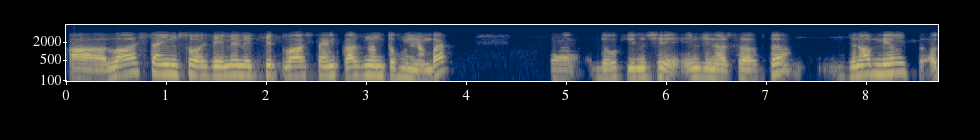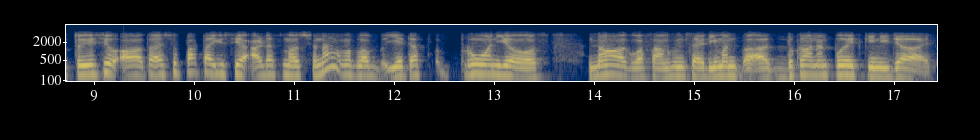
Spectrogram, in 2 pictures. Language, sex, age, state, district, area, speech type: Kashmiri, male, 18-30, Jammu and Kashmir, Budgam, rural, conversation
